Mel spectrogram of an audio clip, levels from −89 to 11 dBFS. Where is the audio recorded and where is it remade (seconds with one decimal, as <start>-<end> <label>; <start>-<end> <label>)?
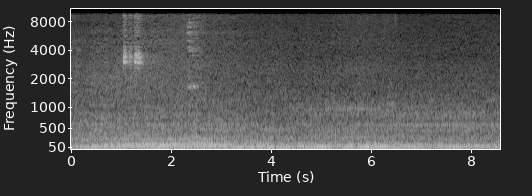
0.0-8.6 recorded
